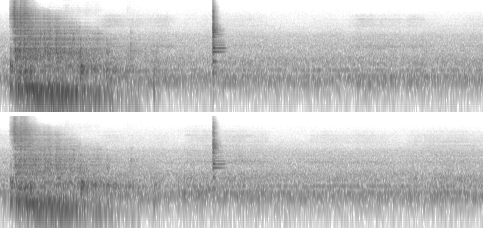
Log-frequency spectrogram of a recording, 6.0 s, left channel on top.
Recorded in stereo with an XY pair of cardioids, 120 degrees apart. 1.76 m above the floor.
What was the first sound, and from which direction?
An explosion, 50° left.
